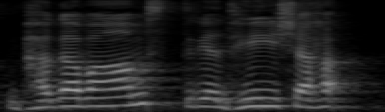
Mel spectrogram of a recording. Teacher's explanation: Bhagavams Tryadhishaha because of Sandhi. The N changes to Anuswara and a S comes in between.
